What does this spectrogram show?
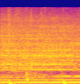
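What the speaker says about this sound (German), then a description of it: "Die richtige Stelle finden. Und mit dem Bohren anfangen." Continuous whirring of a power drill boring into material, loud and close, with a steady grinding hum and slight pulsing.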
